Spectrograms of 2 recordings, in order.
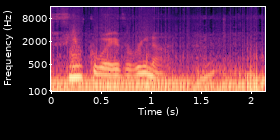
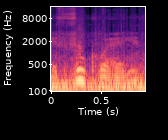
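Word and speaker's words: Fuquay-Varina: It's Fuquay Arena. A lot of people say Fuquay, which is not correct.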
